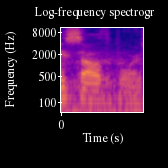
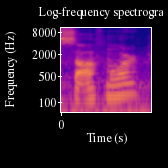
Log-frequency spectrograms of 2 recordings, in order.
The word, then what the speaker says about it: sophomore: Garten J it's German okay so people say Southmore still Southmore yeah instead of sophomore oh what did they say Southmore sou actually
